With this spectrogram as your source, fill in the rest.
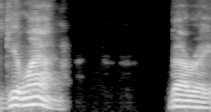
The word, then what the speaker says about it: Guillain-Barré: so first of all the the proper pronunciation for everybody not no one in particular is Gillan berry and the reason I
